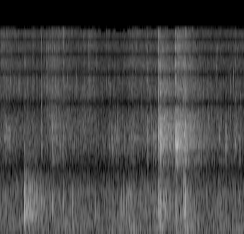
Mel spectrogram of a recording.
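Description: Light kitchen handling noises: a sharp knock about a quarter second in and a few short clatters near the end, as utensils and dishes are handled.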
